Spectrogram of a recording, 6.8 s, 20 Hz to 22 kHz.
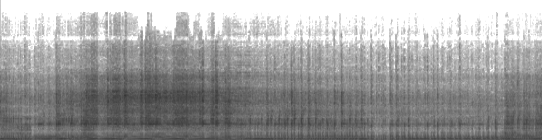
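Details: Yamaha Banshee two-stroke ATV with a customer-reported bog, running after air screw set to 1 turn (possibly fake carb); both pipes hot; revs climb unevenly and sag in waves instead of picking up cleanly, bogging off idle, cause still under investigation.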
